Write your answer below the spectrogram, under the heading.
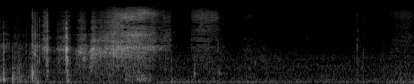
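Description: A stack of Topps baseball cards being handled: a few quick card snaps, then a short papery swish of cards sliding against each other about a second in.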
